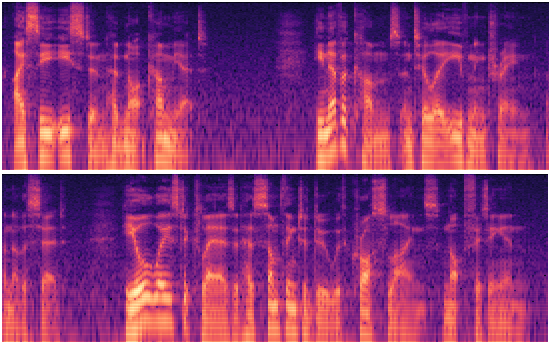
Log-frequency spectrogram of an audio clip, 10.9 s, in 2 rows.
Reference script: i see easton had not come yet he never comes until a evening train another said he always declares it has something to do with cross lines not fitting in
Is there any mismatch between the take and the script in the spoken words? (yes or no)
no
